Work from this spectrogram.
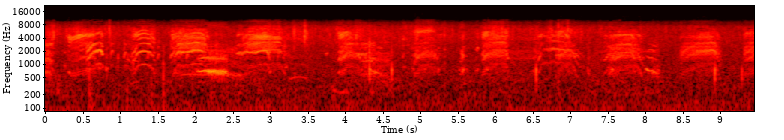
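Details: Young meerkats beg noisily for food from their babysitters, uttering a string of short, raspy, harmonic squawks roughly once per second, loudest around the second second, over a constant low hum.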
